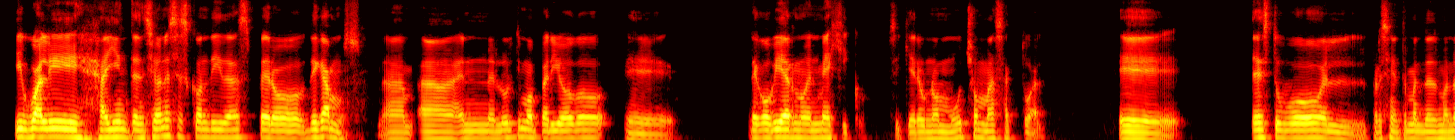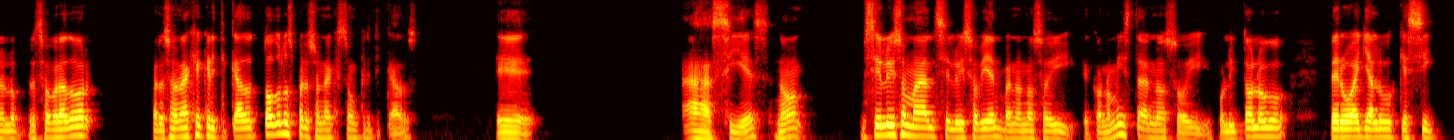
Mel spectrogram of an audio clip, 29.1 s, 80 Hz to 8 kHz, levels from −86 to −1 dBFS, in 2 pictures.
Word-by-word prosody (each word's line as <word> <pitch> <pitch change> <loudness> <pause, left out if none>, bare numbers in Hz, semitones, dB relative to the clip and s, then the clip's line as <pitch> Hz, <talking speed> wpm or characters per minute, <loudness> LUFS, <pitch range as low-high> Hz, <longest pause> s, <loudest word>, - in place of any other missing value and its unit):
Igual, 125 0 +6
y 125 -3 +5
hay 120 +1 +3
intenciones 125 +3 0
escondidas, 120 -2 -2
pero 110 -3 +1
digamos, 120 -4 -1 0.2
ah, 100 -1 -5
ah, 105 -1 -2
en 110 +1 -4
el 105 +2 -4
último 115 0 -2
período, 115 +1 -1
eh, 85 -5 -8 0.7
de 115 - -2
gobierno 115 0 +3
en 115 0 -2
México, 110 -2 -6 0.2
si - - -17
quiere 100 0 -4
uno 105 0 -2
mucho 115 +4 -4
más 105 -1 -4
actual, 100 0 -11 0.7
eh, 100 -2 0 0.7
estuvo 115 -1 +2
el 100 -3 -6
presidente 100 +2 -6
Andrés 105 -1 -2
Manuel 105 +1 -2
López 110 -1 -6
Obrador, 125 +5 +3 0.5
personaje 135 +6 +1
criticado, 130 -1 +1
todos 160 +4 +6
los 175 -1 +2
personajes 120 -7 -3
son 120 -2 -5
criticados, 110 -7 -9 0.7
eh 100 -3 -1 1.5
Así 100 -1 +1
es, 130 +3 -6
¿no? 125 +5 -1 0.5
Si 155 - +3
lo 155 +1 +7
hizo 155 +2 +5
mal, 140 -3 +4
si 130 -1 -1
lo 120 0 +1
hizo 120 0 -1
bien, 130 +1 +2
bueno, 110 -1 -2
no 110 0 -1
soy 110 -3 -4
economista, 120 - -2
no 115 -1 -3
soy 95 -5 -6
politólogo, 130 +6 0 0.4
pero 125 0 +7
hay 125 +1 +4
algo 125 0 +2
que 120 -1 -2
sí 115 0 0
115 Hz, 130 wpm, -24 LUFS, 105-125 Hz, 1.5 s, lo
